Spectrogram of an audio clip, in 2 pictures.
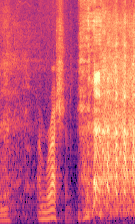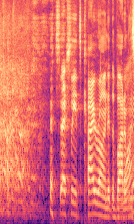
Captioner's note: audience laughter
